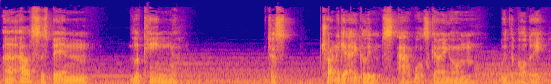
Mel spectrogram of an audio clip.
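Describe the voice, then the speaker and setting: A man's voice: on the low side, level tone, a little slow, music in the background. A man chatting casually as a player in a tabletop roleplaying game.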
